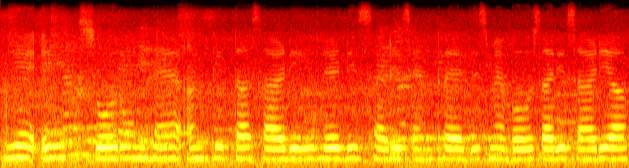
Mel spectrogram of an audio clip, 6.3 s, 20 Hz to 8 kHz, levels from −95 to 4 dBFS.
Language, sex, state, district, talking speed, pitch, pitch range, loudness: Hindi, female, Rajasthan, Bikaner, 135 wpm, 190 Hz, 185-200 Hz, -14 LUFS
